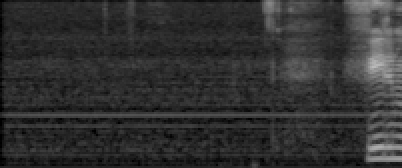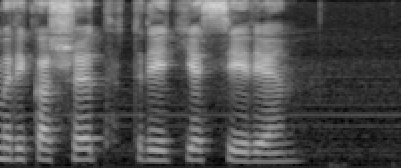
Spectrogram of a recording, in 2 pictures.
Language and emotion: Russian, neutral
